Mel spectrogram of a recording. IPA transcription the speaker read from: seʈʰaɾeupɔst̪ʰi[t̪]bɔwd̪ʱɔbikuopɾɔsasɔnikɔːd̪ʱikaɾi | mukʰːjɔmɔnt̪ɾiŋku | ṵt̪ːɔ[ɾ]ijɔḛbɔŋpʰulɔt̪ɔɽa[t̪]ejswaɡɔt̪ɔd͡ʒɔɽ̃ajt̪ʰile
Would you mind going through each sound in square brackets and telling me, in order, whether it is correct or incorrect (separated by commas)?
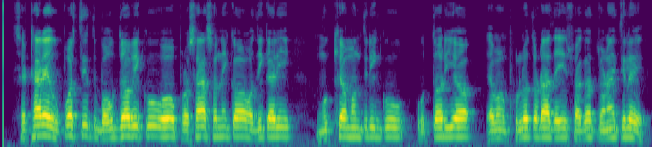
correct, correct, incorrect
